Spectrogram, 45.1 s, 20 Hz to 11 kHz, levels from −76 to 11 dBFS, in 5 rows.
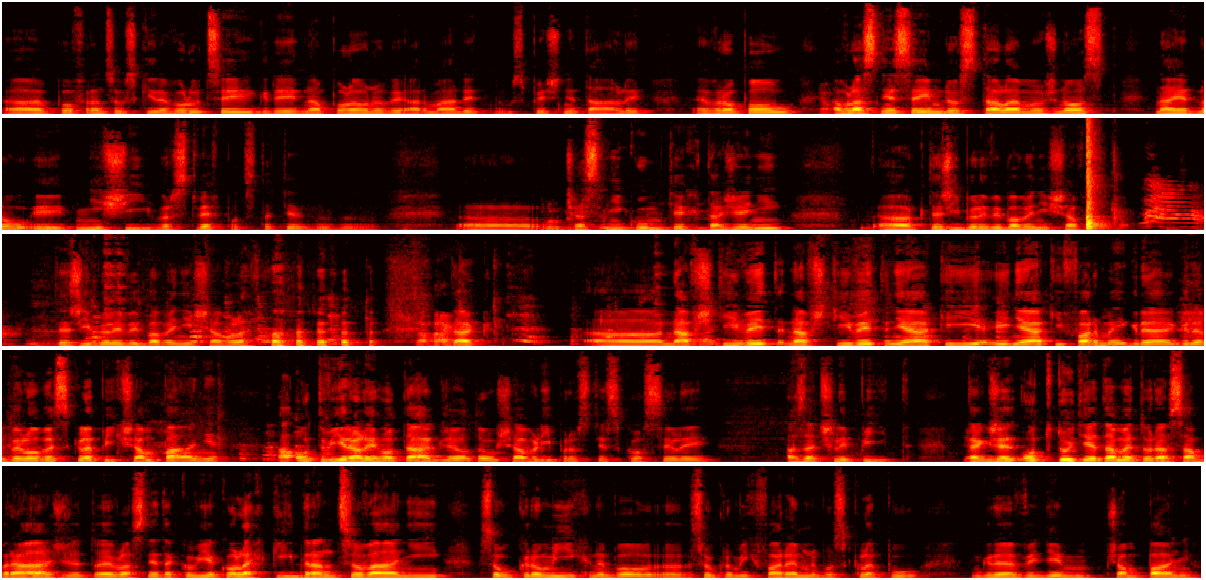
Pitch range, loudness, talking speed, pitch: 95-125 Hz, -25 LUFS, 115 wpm, 110 Hz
